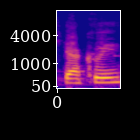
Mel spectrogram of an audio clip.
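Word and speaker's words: Yaqui: pronounce the tribe from it's y-a-q-u-i i think it's jaquie i'll get this up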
